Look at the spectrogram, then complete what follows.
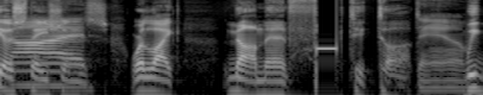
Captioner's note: beep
